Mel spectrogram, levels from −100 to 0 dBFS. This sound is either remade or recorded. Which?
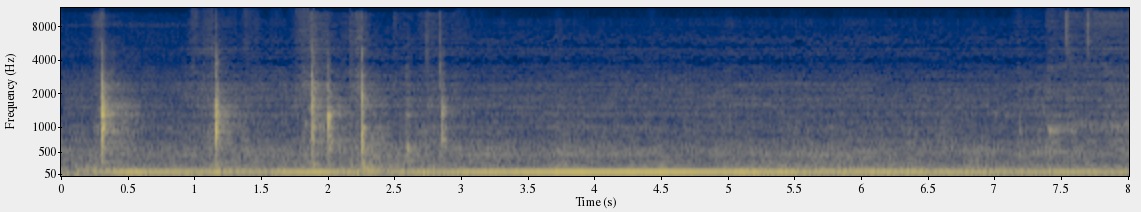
remade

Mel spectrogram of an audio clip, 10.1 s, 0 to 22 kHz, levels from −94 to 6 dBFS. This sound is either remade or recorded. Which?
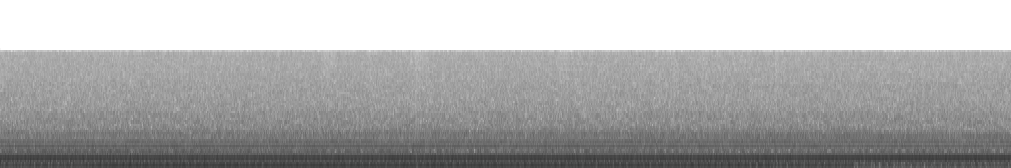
recorded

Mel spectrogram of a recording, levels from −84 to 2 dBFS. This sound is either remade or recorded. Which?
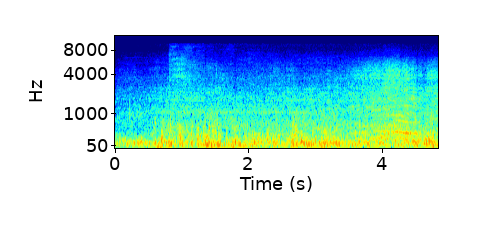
recorded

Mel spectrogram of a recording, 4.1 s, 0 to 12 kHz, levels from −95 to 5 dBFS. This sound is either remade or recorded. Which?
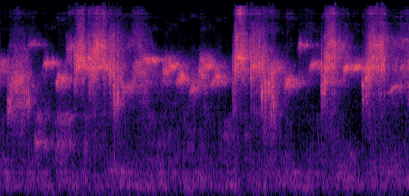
remade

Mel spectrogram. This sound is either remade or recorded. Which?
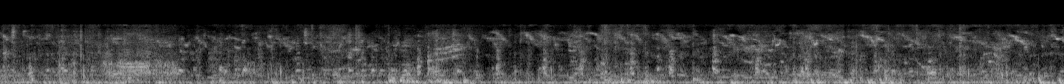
remade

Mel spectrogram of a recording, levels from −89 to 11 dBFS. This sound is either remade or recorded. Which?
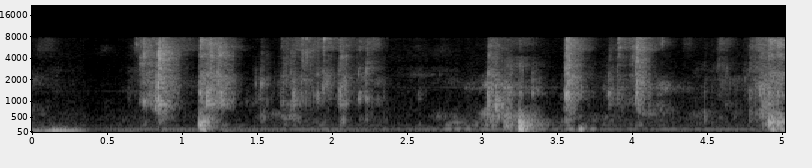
recorded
